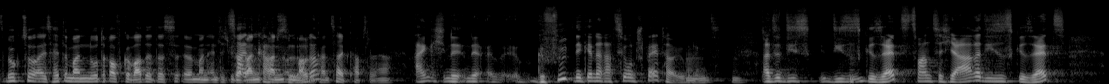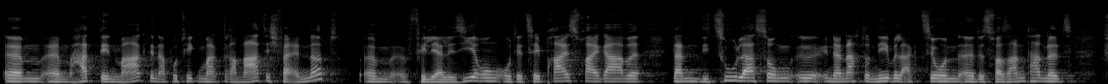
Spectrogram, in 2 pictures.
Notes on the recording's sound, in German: LIVE von der VISION.A 2023. Gleich zur Eröffnung der VISION.A Zukunftskonferenz am Dienstag im Kino International in Berlin.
